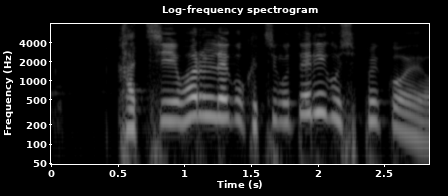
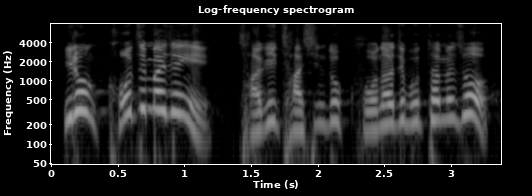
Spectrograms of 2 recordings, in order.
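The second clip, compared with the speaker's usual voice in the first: high, loud jeering heckler; acted sneering denunciation; scornful accusation; 4 semitones higher, 4 dB louder than usual. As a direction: hurl accusations, building to a shouted insult. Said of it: "이러면서 막 예수님을 손가락질했어요".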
